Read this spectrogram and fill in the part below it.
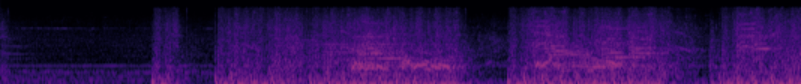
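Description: A submachine gun fires loud, rapid bursts.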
